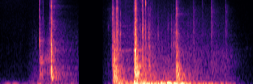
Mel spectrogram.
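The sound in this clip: A door being opened at home: a few soft clicks and taps, a short pause, then a longer rumbling, scraping slide with a couple of knocks inside it. No voices.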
